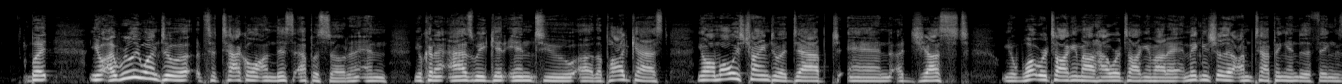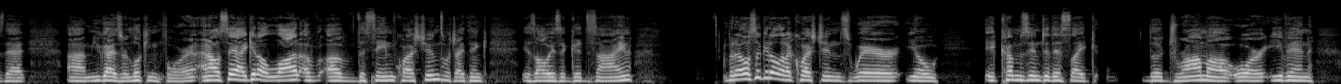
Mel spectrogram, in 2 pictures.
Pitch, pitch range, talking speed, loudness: 180 Hz, 165-195 Hz, 230 wpm, -19 LUFS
